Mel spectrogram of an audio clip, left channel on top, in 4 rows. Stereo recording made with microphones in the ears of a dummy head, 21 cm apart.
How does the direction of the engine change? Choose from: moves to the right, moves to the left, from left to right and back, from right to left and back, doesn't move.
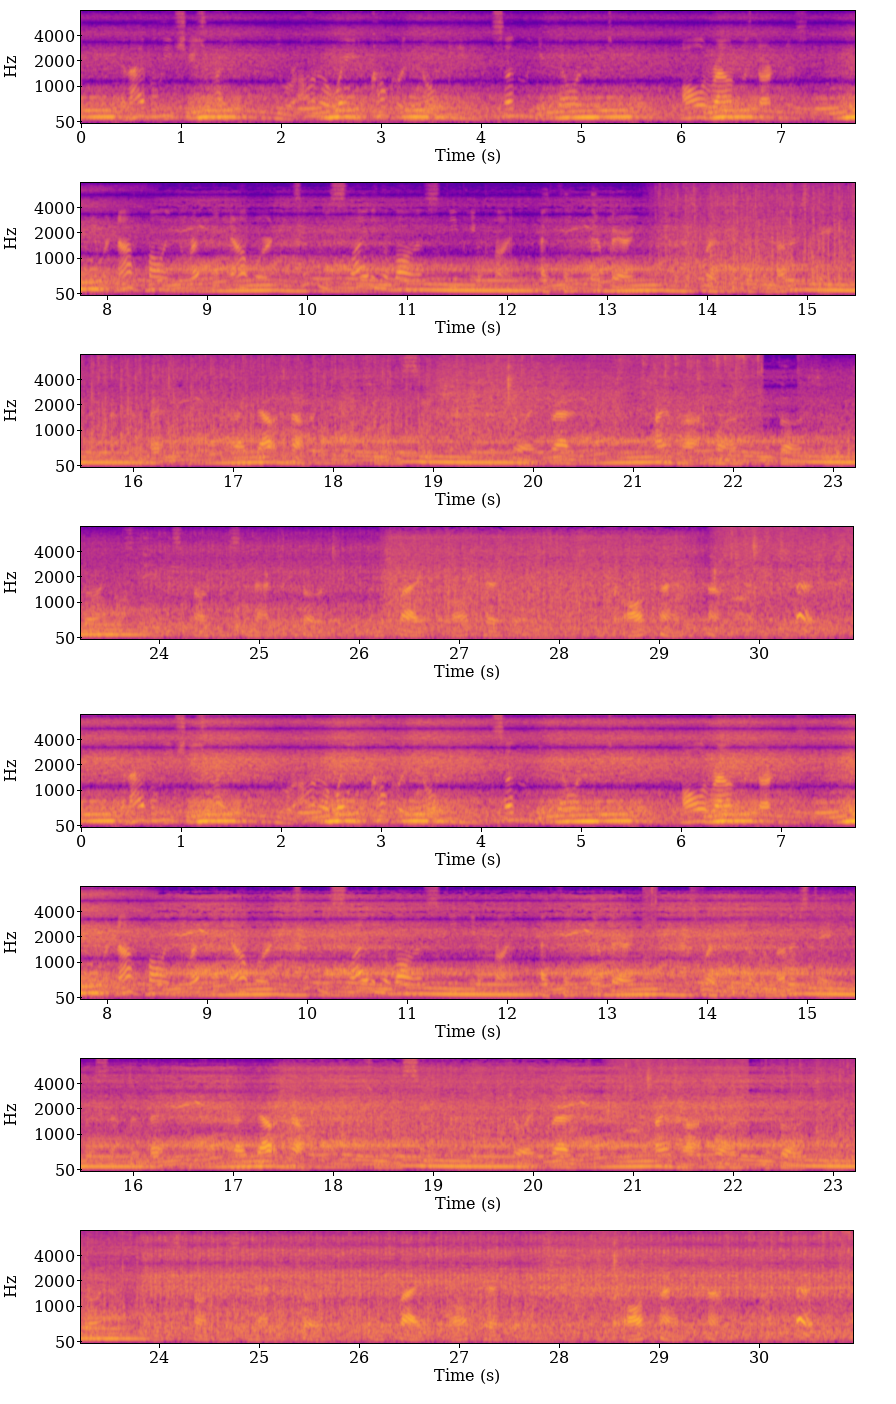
doesn't move.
